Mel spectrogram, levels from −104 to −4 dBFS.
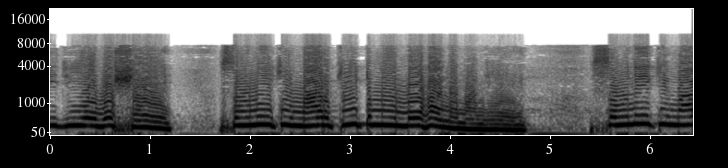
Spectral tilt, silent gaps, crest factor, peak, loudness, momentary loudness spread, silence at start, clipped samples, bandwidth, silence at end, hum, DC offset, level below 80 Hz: -6.5 dB/octave; none; 4 dB; 0 dBFS; -3 LUFS; 8 LU; 0 s; 10%; 9.6 kHz; 0 s; none; under 0.1%; -28 dBFS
